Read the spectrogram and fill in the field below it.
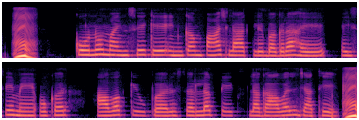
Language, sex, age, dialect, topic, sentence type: Chhattisgarhi, female, 25-30, Northern/Bhandar, banking, statement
